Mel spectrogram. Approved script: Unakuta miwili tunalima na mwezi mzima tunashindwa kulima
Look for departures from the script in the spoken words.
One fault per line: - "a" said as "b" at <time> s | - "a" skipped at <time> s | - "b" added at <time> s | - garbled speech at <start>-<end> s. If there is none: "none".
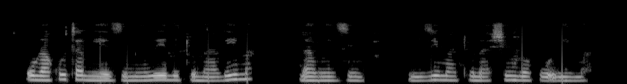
- "miezi" added at 0.8 s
